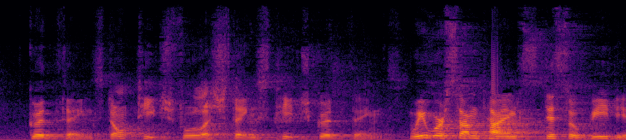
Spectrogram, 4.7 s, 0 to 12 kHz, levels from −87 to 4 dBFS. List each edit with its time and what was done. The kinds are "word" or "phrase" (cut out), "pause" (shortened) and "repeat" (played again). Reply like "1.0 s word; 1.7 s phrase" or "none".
3.0 s pause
